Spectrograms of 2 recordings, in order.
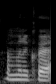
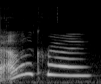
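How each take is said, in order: First: Said in the usual way. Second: Much higher, whiny mock sob voice; hammed-up teary squeak; mock crying whine. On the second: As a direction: play at crying, squeaky and pitched up.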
